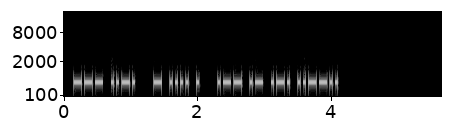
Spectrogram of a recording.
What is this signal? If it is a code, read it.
Morse code, heard as a keyed tone, about 30 wpm, 700 Hz. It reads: OF THE WAR?
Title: Sentences from Top 1000 Words - Review Part 6 - 30wpm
